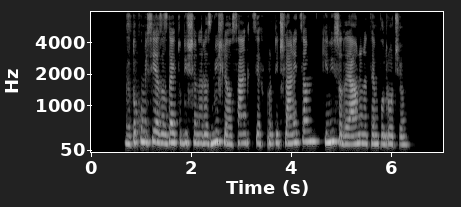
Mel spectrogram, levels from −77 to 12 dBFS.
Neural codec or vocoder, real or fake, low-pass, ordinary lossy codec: none; real; none; none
